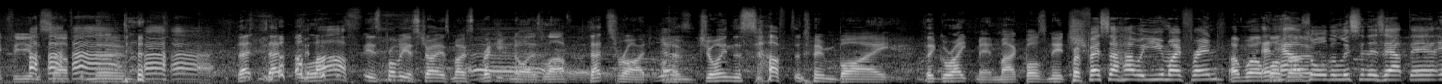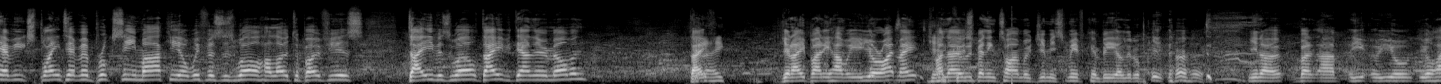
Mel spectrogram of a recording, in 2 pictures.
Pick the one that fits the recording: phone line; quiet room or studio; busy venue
busy venue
